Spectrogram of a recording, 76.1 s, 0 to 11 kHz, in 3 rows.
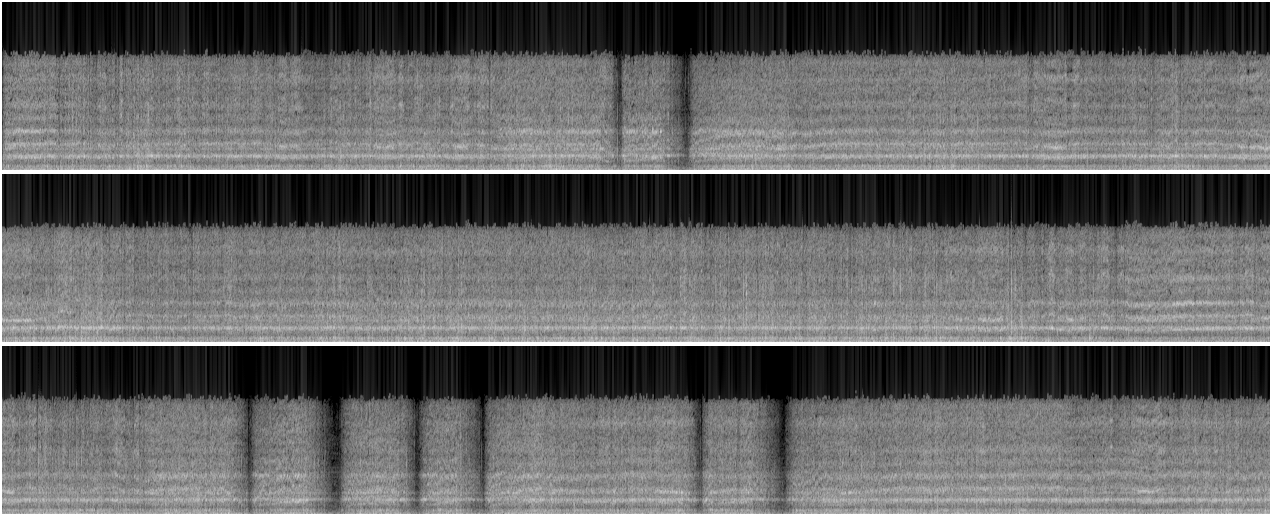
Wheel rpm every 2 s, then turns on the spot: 220, 230, 230, 230, 220, 190, 100, 180, 220, 230, 230, 230, 220, 240, 240, 230, 220, 230, 230, 230, 230, 230, 230, 230, 220, 230, 220, 160, 110, 110, 160, 210, 140, 130, 220, 230, 220, 220.
none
